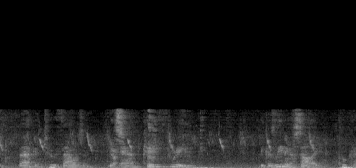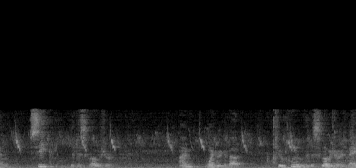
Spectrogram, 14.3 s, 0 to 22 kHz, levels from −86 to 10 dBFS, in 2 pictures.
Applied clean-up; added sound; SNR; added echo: none; Chirp, tweet; 19 dB; reverberation time 0.3 s.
